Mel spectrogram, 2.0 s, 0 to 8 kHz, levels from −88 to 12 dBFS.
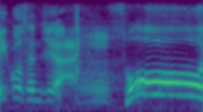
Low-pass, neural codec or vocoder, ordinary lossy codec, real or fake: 7.2 kHz; none; Opus, 32 kbps; real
